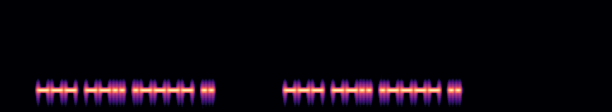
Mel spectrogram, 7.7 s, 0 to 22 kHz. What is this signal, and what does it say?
Morse code, heard as a keyed tone, about 28 wpm, 700 Hz. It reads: OZ1I OZ1I
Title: DXCC-100 Call Signs - 4 Characters - Repeated 2x - 28wpm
